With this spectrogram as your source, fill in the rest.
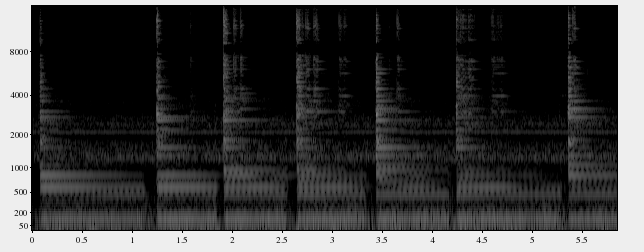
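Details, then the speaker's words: Les Paul bass after adding neck relief (about quarter turn, relief about .012) and lowering action: repeated plucked note rings cleanly and sustains evenly; back buzz between fretted note and nut fixed. "so it appears this back Buzz was pretty well fixed by putting a little more relief in the neck"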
